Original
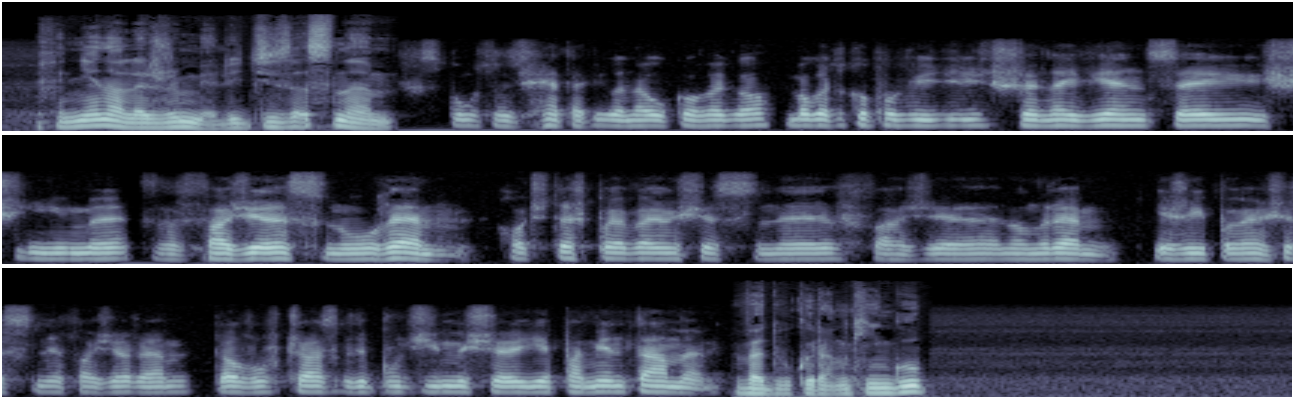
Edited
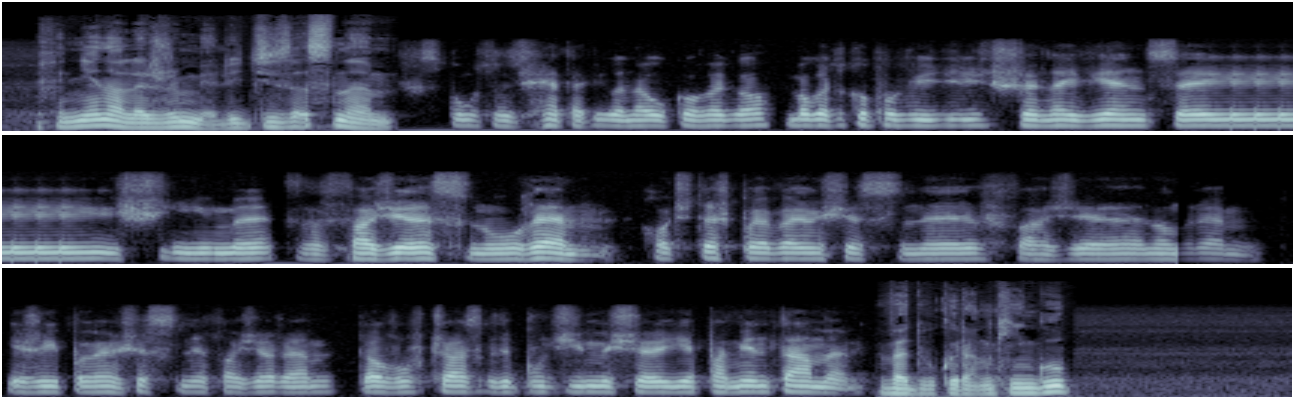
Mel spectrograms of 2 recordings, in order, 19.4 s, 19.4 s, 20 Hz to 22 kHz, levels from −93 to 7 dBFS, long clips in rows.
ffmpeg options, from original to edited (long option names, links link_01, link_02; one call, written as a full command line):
ffmpeg -i in.wav -filter_complex "[0:a]asplit=8[link_01][link_02][link_03][link_04][link_05][link_06][link_07][link_08];[link_01]atrim=end=6.152[link_09];[link_02]atrim=start=6.028:end=6.152[link_10];[link_03]atrim=start=6.028:end=6.152[link_11];[link_04]atrim=start=6.028:end=6.152[link_12];[link_05]atrim=start=6.028:end=6.152[link_13];[link_06]atrim=start=6.028:end=6.152[link_14];[link_07]atrim=start=6.028:end=11.61,asetpts=PTS-STARTPTS,afade=type=out:start_time=5.578:duration=0.004:curve=hsin[link_15];[link_08]atrim=start=11.61,asetpts=PTS-STARTPTS,afade=type=in:duration=0.81[link_16];[link_09][link_10]acrossfade=duration=0.004:curve1=hsin:curve2=hsin[link_17];[link_17][link_11]acrossfade=duration=0.004:curve1=hsin:curve2=hsin[link_18];[link_18][link_12]acrossfade=duration=0.004:curve1=hsin:curve2=hsin[link_19];[link_19][link_13]acrossfade=duration=0.004:curve1=hsin:curve2=hsin[link_20];[link_20][link_14]acrossfade=duration=0.004:curve1=hsin:curve2=hsin[link_21];[link_15][link_16]concat=n=2:v=0:a=1[link_22];[link_21][link_22]acrossfade=duration=0.004:curve1=hsin:curve2=hsin" out.wav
